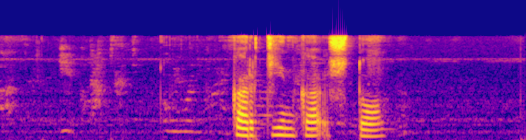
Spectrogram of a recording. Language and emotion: Russian, neutral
